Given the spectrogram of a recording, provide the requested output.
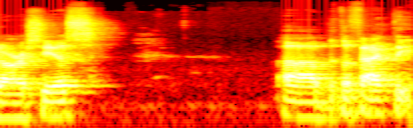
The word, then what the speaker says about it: Arceus: pokemon legends arceus um i'm gonna call it arceus because i'm i'm pretty sure that's how they pronounced in all the marketing um i'm used to calling it rcs uh but the fact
